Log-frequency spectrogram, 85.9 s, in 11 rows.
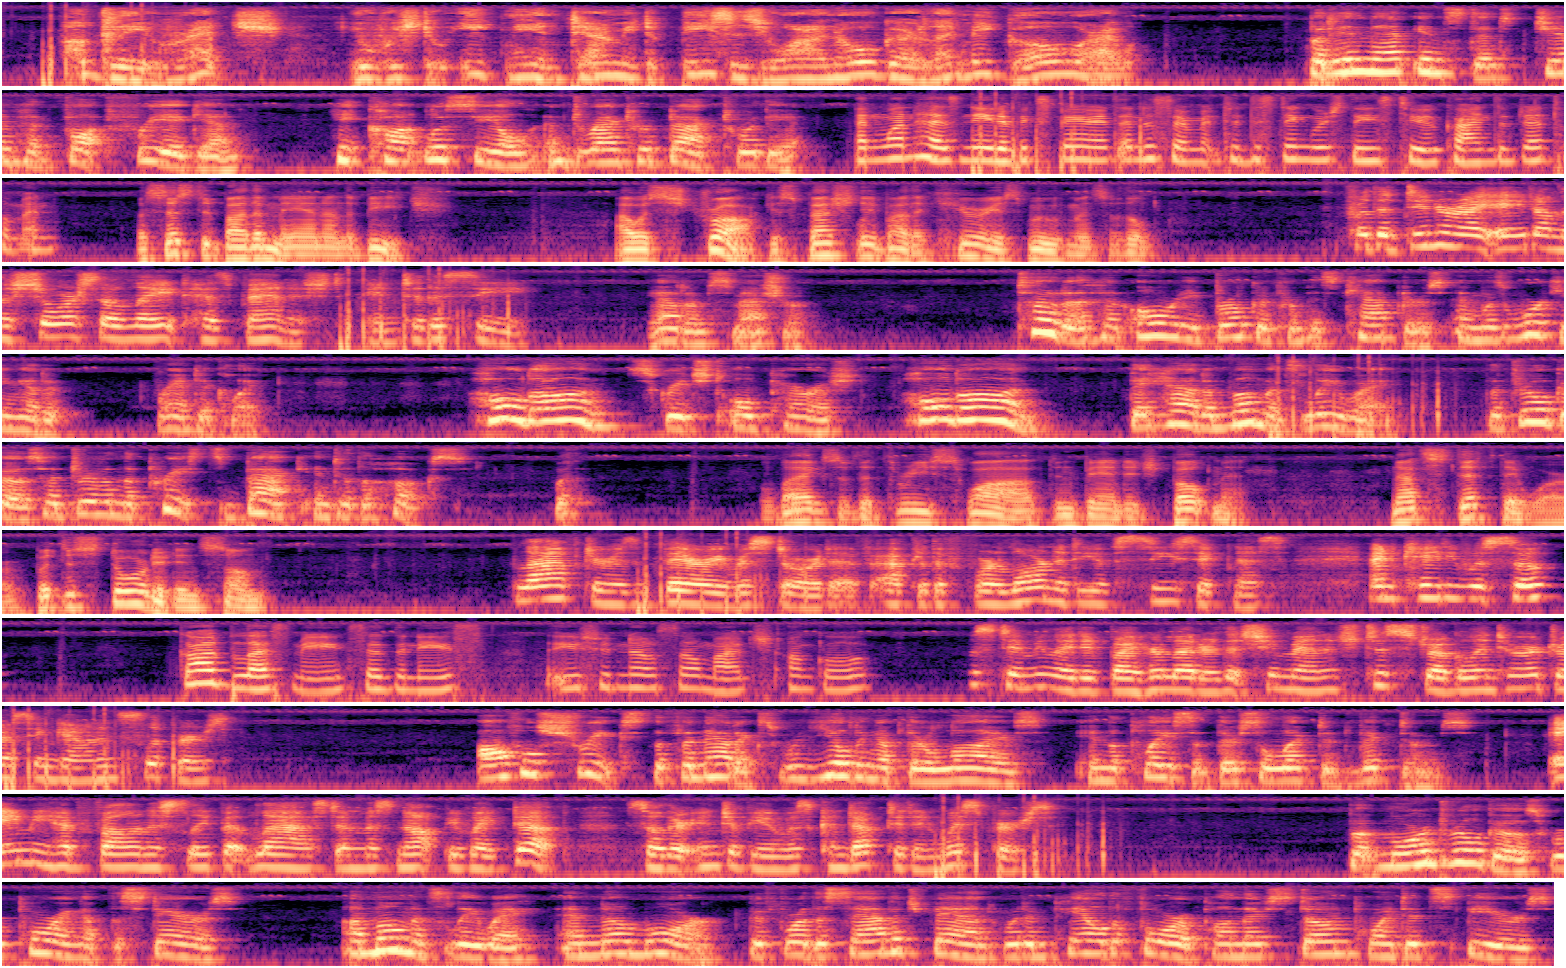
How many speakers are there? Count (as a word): five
